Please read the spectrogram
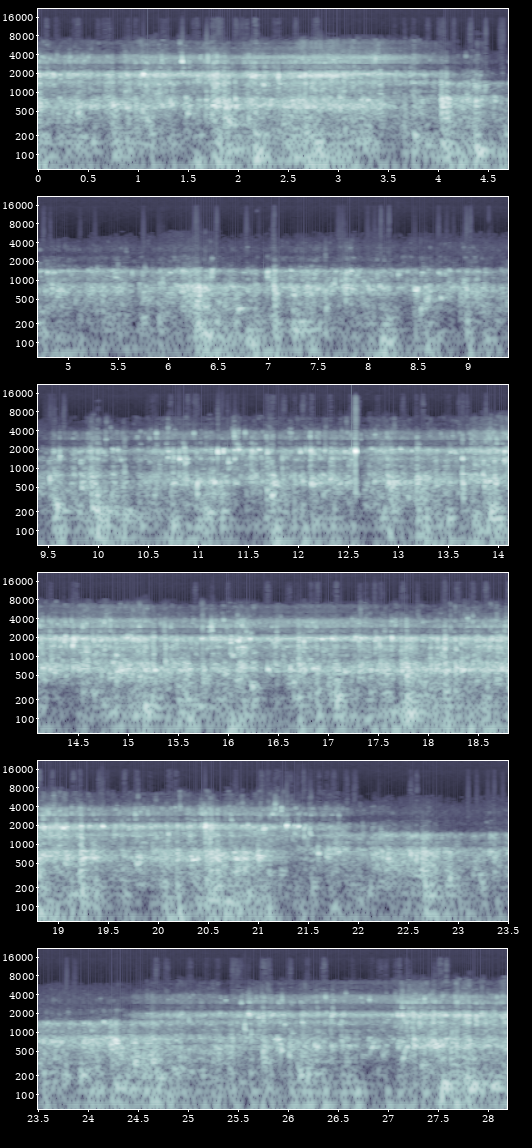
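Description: Muffled underwater sound through a submerged camera's waterproof housing: a dense, steady low rumble with sloshing and gurgling of moving water.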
